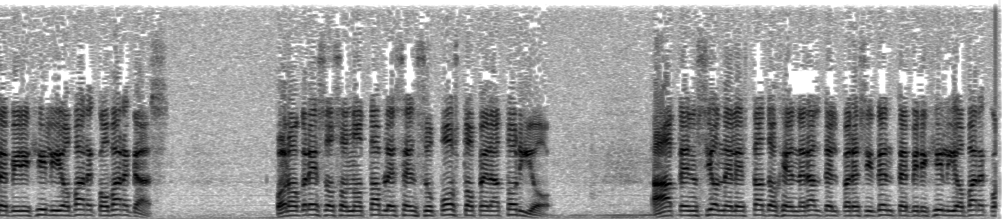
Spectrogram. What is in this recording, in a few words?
Colombia Alerta Bogota reverb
